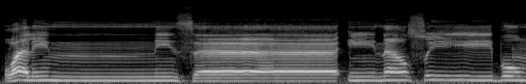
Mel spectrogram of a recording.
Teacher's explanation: نون کے اوپر شد ہے غنہ کریں گے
